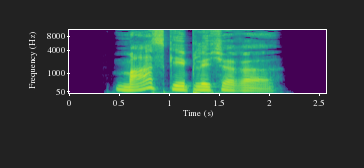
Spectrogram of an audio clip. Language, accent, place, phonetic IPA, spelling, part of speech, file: German, Germany, Berlin, [ˈmaːsˌɡeːplɪçəʁə], maßgeblichere, adjective, De-maßgeblichere.ogg
- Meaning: inflection of maßgeblich: 1. strong/mixed nominative/accusative feminine singular comparative degree 2. strong nominative/accusative plural comparative degree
